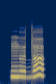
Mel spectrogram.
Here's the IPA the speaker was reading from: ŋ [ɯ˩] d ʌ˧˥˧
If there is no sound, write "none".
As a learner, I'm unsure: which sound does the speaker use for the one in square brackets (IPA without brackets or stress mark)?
ɯ˧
